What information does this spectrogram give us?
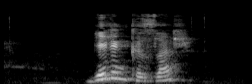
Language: Turkish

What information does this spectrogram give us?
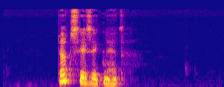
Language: Western Frisian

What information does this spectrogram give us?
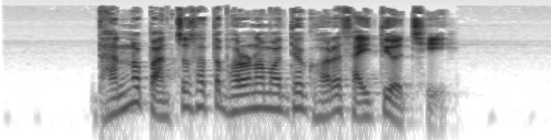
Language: Odia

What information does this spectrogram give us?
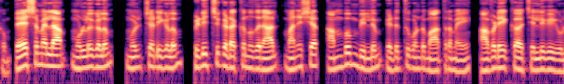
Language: Malayalam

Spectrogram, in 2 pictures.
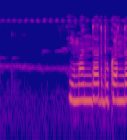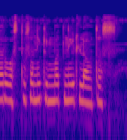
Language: Marathi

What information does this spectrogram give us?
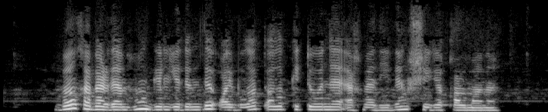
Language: Bashkir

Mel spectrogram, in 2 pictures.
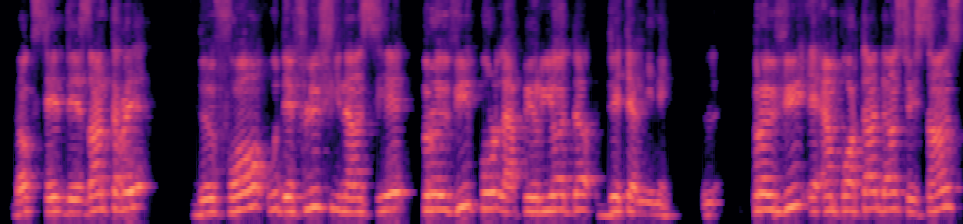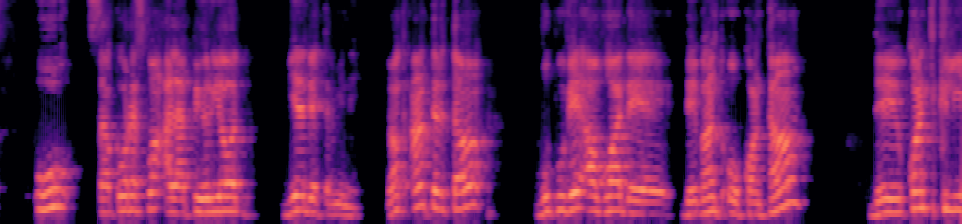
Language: French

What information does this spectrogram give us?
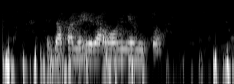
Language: Bangla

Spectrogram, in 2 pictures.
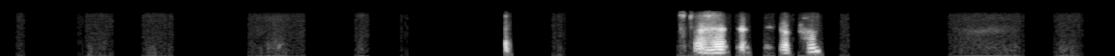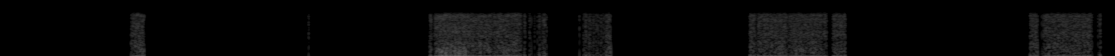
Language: Santali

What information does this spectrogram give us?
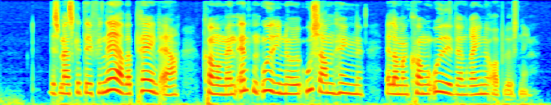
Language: Danish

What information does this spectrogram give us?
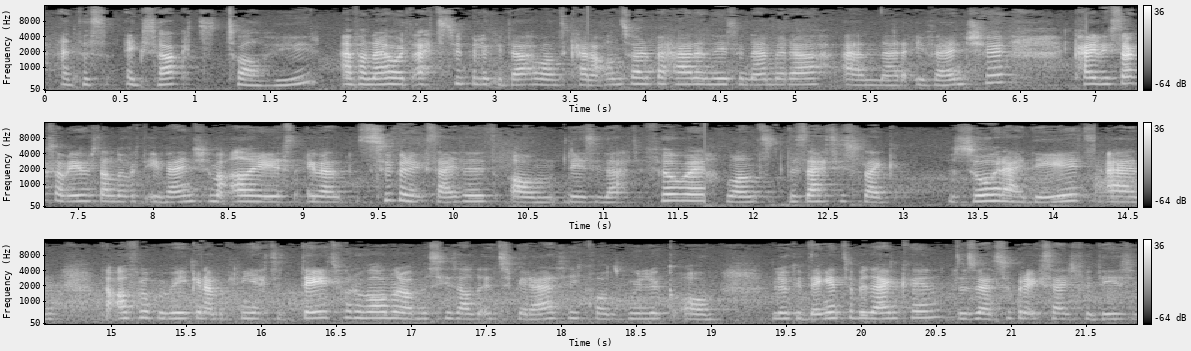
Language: Dutch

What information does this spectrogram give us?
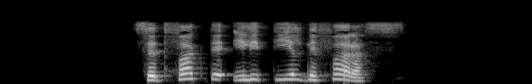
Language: Esperanto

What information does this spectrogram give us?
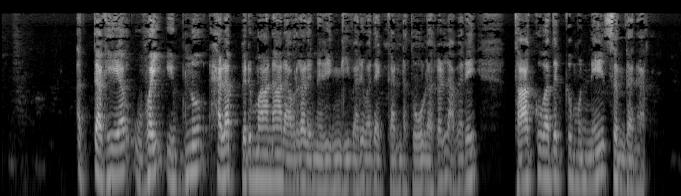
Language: Tamil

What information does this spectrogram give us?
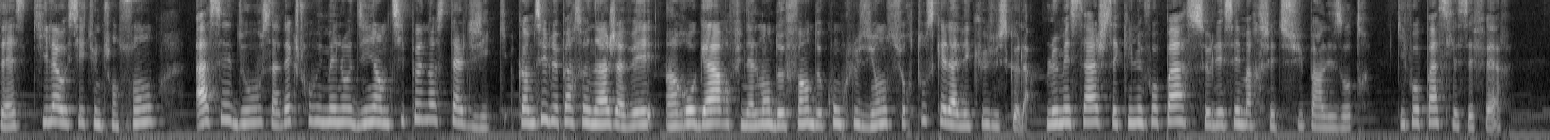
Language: French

